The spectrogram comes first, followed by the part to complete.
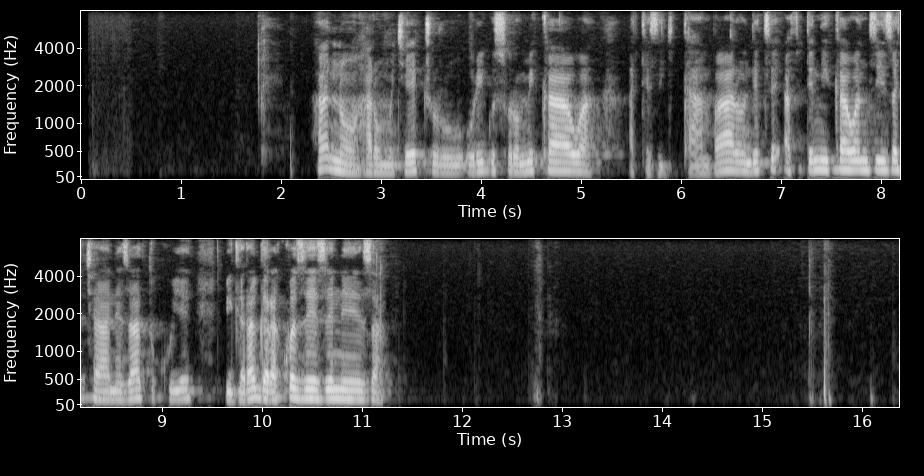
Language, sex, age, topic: Kinyarwanda, male, 25-35, agriculture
